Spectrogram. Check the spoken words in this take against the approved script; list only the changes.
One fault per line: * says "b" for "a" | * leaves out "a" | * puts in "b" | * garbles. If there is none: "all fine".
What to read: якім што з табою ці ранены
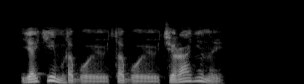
* says "табою" for "што"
